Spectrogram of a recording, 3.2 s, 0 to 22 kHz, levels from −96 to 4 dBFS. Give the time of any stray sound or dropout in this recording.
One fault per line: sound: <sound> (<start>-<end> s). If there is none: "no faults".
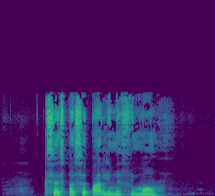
no faults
